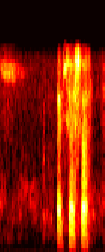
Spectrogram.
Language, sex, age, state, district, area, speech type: Dogri, male, 18-30, Jammu and Kashmir, Udhampur, rural, conversation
